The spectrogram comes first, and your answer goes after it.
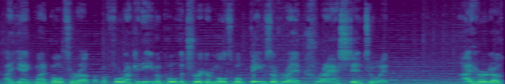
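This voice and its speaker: An actor playing a battle-hardened military commissar who recounts combat with grim relish in an intense, theatrical audio drama narration. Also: male voice, high-pitched, fairly even intonation, warm tone, soft background music, lightly acted. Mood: intense, fierce. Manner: intense, theatrical, drawn-out emphatic delivery.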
